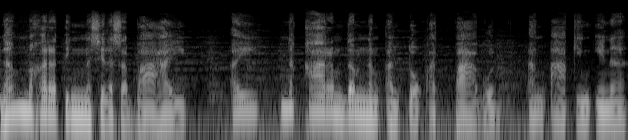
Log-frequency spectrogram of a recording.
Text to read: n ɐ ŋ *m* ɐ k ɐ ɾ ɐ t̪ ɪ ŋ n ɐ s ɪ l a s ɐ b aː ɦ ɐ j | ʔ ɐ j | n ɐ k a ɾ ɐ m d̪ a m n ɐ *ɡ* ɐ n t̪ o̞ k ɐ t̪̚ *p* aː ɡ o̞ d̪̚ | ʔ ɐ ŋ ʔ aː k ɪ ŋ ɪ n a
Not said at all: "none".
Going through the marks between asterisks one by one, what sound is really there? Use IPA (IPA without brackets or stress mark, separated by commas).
m, ŋ, p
